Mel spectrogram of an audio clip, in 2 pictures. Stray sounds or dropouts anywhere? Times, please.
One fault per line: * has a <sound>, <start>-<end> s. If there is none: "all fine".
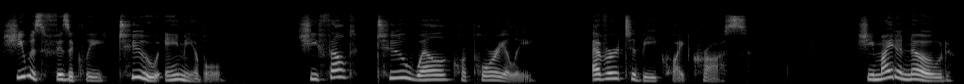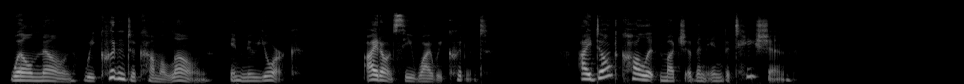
all fine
